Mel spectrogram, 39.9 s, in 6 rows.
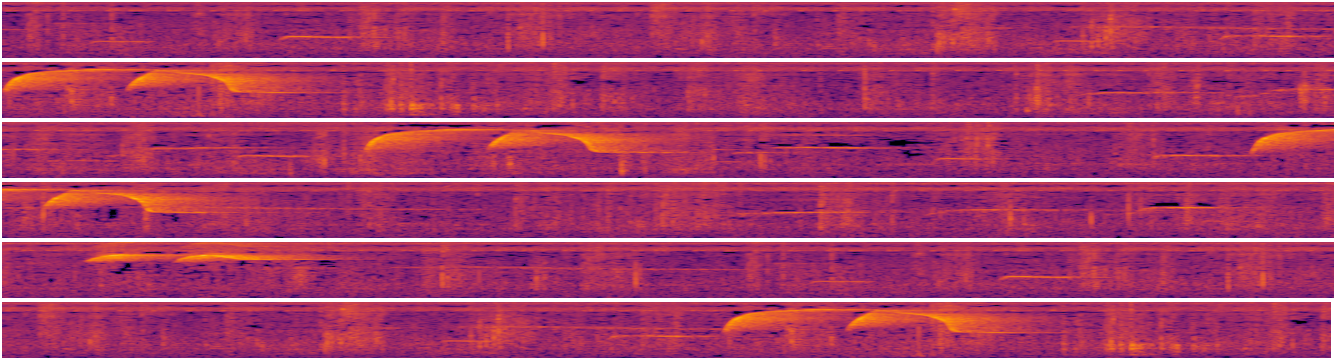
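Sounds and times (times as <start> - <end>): high-pitched insect drone: 0.0 - 39.9
soft whistled bird notes: 12.0 - 18.3, 19.0 - 22.2, 23.6 - 26.2, 35.2 - 38.6
bird call sweeping up and down: 12.2 - 18.3, 19.1 - 21.7, 35.6 - 38.6.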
